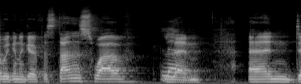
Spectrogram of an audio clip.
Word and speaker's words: Stanisław Lem: We're reviewing His Master's Voice by Stanislaw Lem, and you pronounce it Stanisław Lem. – Stanisław is a yeah. Stanisław Lem. He's Polish. – It's Polish. – It's got that little thing through it.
